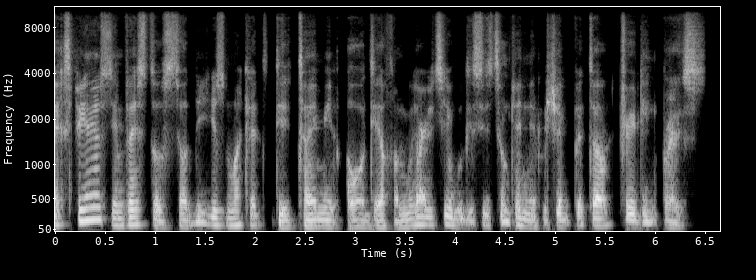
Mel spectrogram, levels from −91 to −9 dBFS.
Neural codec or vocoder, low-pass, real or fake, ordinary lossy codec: codec, 32 kHz, 1.9 kbps, SNAC; 9.9 kHz; fake; none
